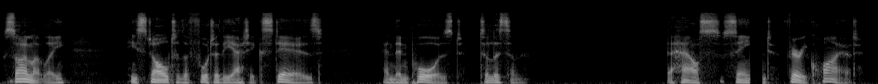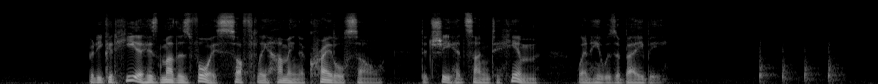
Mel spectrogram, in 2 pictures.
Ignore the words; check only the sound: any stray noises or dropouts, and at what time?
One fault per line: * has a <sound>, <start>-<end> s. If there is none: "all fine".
* has a dropout, 7.5-7.6 s
* has a thud, 16.4-17.3 s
